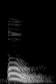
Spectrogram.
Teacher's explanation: उ आप बोलेंगे तो पीछे वाला जीभ का हिस्सा होगा जो थोड़ा सा ऊपर उठेगा भैया, तो इसी को तो हम पश्च स्वर कहते हैं।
